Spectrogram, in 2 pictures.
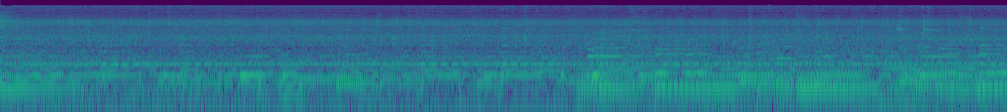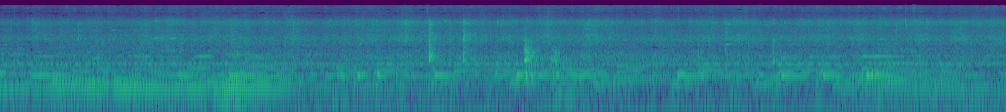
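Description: Onions, capsicum and green chillies sizzling steadily in a nonstick frying pan as tomato chilli sauce is stirred in with a steel spoon. A few light clicks of the spoon against the pan come in the second half.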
